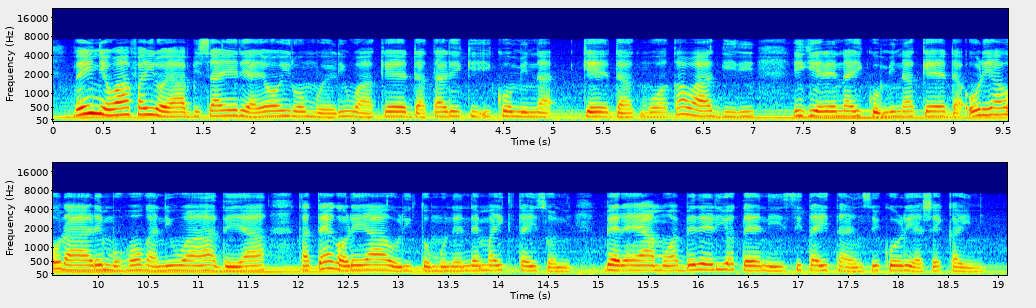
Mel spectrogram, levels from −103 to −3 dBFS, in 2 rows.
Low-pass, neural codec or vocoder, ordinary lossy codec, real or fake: 7.2 kHz; none; none; real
